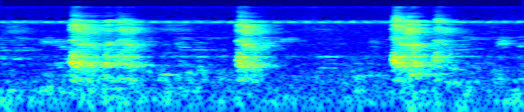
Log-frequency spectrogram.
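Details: Adult with dizziness and cough during a massage session: three separate harsh cough bursts over about four seconds, with a steady high whine and low room noise behind.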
